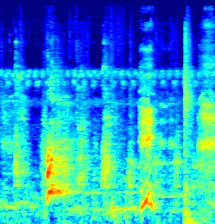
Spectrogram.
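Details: German Shepherd barking on evening guard duty at a farm to protect his area: one loud sharp bark, then a softer bark over a second later, with people talking nearby.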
